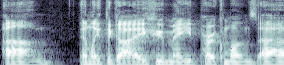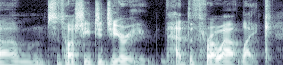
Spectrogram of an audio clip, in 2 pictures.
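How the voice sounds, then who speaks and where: A man's voice: mid-range voice, little pitch movement, moderate pace, sharp tone. A man co-hosting a casual podcast, explaining things in an earnest, rambling way. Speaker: podcast co-host.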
